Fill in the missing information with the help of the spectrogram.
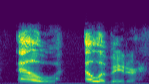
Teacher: so the stress is at the very beginning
